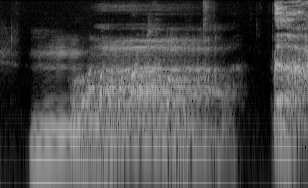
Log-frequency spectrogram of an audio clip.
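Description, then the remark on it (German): Someone gargles a drink, a loud, bubbling throaty gurgle held for about two seconds, then a short pause before another burst of noise begins. “Schlucken ist Liebe, gurgeln ist zu viel, oder wie?”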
